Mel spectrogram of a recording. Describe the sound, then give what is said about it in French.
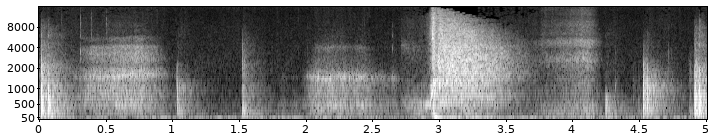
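A whip in a BDSM domination scene gives one sharp, hissing swish midway through, set among quieter breathy rustles and brief clicks. “Tu sens le bout de mon fouet qui caresse ton dos”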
